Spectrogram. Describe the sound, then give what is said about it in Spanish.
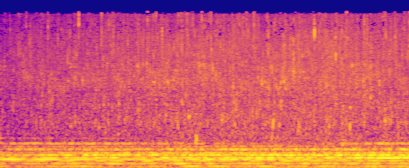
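A small stream in a forest trickles and babbles steadily, a continuous moderate wash of flowing sound with no voices and no breaks. “Que tal vez habría que fluir igual que lo hace el agua de aquel riachuelo.”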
